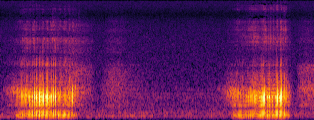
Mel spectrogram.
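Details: Adult man snoring: two long rattling snores about four seconds apart, with a quiet exhale between them in a small room; ordinary snoring.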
